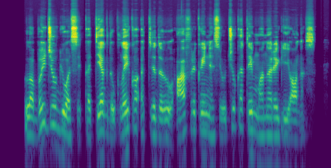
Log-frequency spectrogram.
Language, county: Lithuanian, Vilnius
